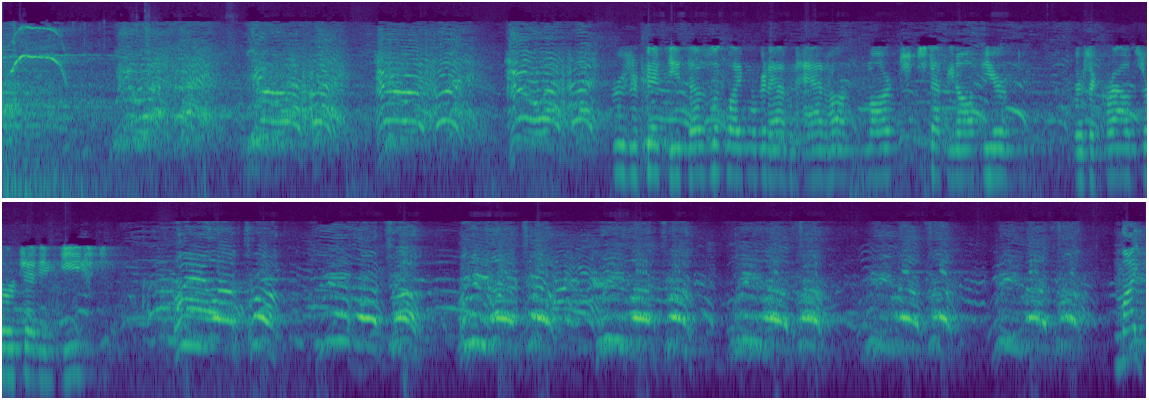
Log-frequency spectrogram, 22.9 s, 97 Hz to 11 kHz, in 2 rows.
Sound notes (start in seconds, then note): 4.9 chanting "usa"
